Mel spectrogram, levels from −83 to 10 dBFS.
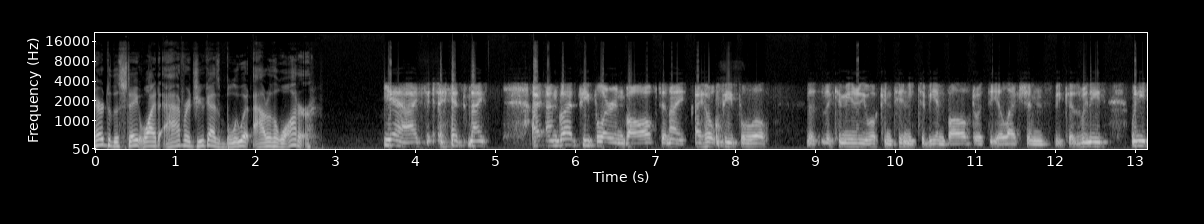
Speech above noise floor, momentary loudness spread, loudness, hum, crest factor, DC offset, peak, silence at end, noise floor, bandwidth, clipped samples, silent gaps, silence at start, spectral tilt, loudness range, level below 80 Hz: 37 dB; 5 LU; -18 LUFS; none; 16 dB; under 0.1%; -2 dBFS; 0 s; -55 dBFS; 16.5 kHz; under 0.1%; none; 0 s; -5 dB/octave; 3 LU; -54 dBFS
